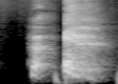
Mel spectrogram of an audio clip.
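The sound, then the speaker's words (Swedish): A single sharp sneeze: a short inhaled catch followed by an explosive, breathy burst that fades quickly, with no talking. “oh, prosit.”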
